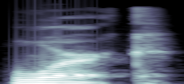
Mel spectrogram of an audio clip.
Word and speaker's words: work: It does not rhyme with walk.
